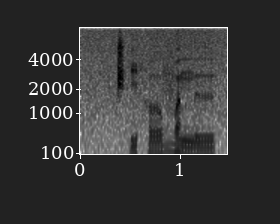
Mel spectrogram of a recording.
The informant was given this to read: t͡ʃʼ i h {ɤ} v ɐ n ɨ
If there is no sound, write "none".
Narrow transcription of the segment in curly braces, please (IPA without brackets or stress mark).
ɤ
